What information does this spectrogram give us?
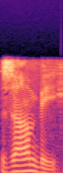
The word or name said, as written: zombi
